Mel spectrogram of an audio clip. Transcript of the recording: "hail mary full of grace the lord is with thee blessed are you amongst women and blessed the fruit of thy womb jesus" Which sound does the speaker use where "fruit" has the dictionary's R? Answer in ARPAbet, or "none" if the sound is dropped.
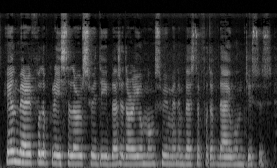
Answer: none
